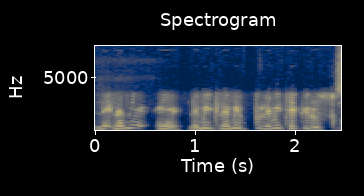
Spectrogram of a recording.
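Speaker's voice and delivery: high, stuttering, stammering repeats with stumbling restarts. Mocking the doctor, mock stuttering. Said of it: "Stop stuttering".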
